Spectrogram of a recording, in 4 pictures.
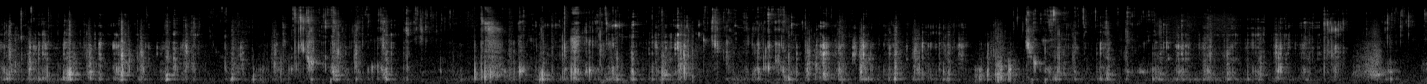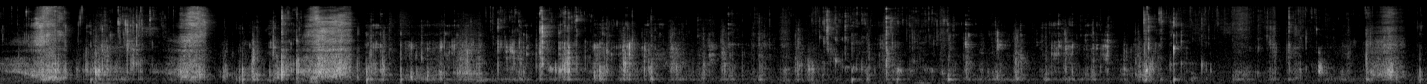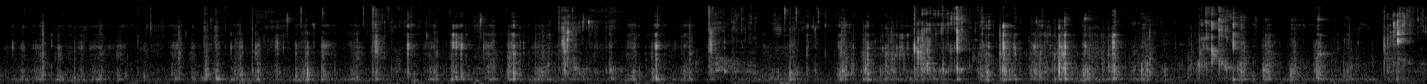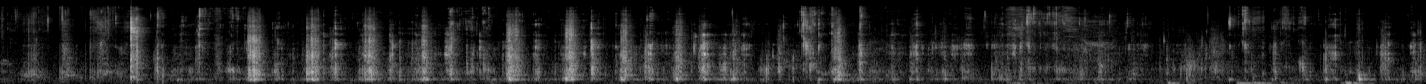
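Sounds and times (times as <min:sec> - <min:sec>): chewing mouth sounds: 0:00.0 - 0:57.0
slurping: 0:13.0 - 0:19.7.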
